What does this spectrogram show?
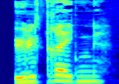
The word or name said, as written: øldrikkende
